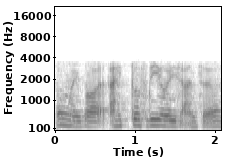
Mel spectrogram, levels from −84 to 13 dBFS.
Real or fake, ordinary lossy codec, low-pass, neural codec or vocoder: fake; Opus, 64 kbps; 3.6 kHz; codec, 16 kHz, 8 kbps, FreqCodec, larger model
